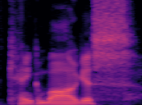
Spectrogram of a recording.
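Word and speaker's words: Kancamagus: How do visitors pronounce it? – Wrong. mostly it's Kankamagus. – Kankamagus. – Is what they say, Kankamagus. – Kankamagus. – But it's Kankamagus.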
